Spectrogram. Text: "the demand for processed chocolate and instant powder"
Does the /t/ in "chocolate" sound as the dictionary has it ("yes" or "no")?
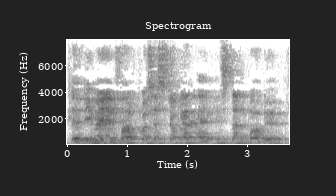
yes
